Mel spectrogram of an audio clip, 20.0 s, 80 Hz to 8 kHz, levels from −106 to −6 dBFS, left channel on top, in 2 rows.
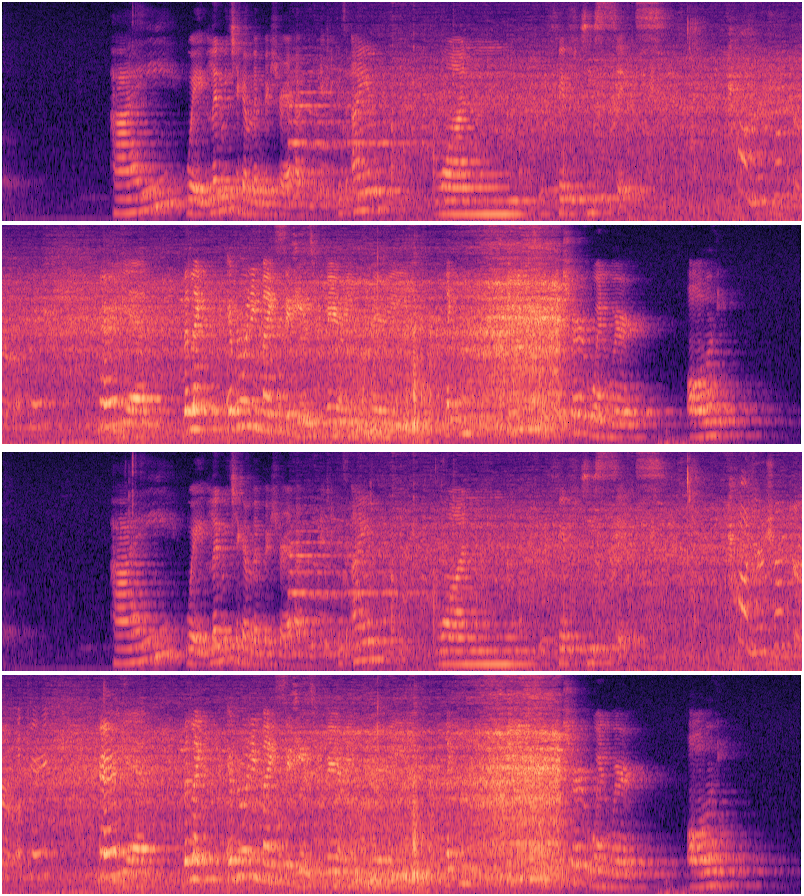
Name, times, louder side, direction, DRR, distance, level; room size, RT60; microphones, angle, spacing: voice 1, 1.4-4.8 5.4-6.5 6.8-8.3 11.5-11.8 12.3-15.2 15.5-15.9 16.3-17.9 18.6-19.1, left 1 dB, 20° left, 1 dB, 6.8 m, -28 dB
Train, 3.6-17.0, equal, 5° right, 3.8 m, -28 dB
voice 2, 8.4-8.8 9.1-10.6 11.2-11.6, right 4 dB, 55° right, 4 dB, 3.2 m, -29 dB
23.5 x 17.0 x 9.3 m, 1.3 s
head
